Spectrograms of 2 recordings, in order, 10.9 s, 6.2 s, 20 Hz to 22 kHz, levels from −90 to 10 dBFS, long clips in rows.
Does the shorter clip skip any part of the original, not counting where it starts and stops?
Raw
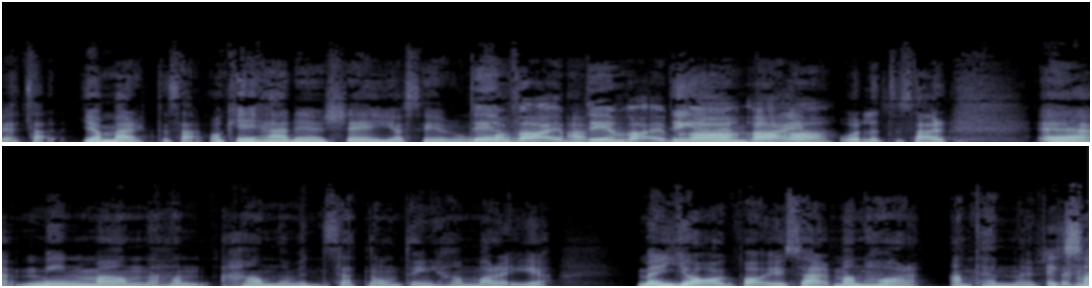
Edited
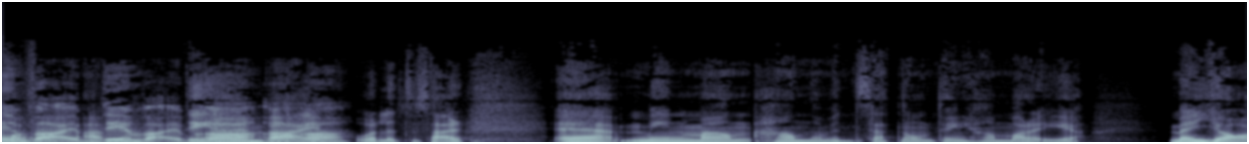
yes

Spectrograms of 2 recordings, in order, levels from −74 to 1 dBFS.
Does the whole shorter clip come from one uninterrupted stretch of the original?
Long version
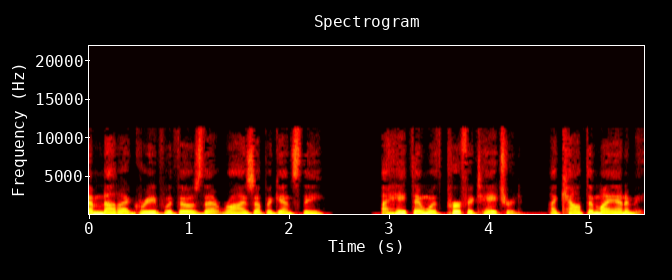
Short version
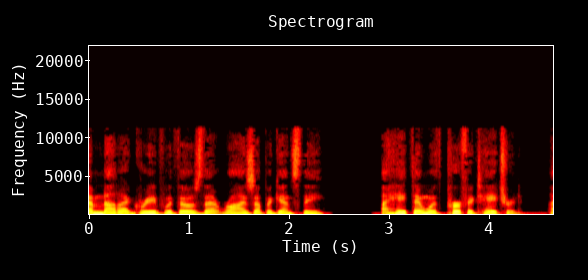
yes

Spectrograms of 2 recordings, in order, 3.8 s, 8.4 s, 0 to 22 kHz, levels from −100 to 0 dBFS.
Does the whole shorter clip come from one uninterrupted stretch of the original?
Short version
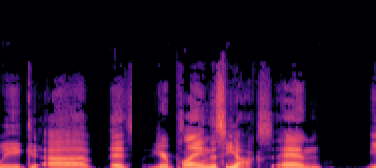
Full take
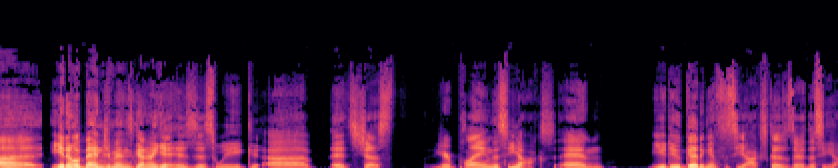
no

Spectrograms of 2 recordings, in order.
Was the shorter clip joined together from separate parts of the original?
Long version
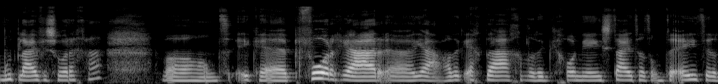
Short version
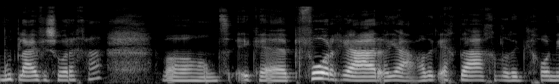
yes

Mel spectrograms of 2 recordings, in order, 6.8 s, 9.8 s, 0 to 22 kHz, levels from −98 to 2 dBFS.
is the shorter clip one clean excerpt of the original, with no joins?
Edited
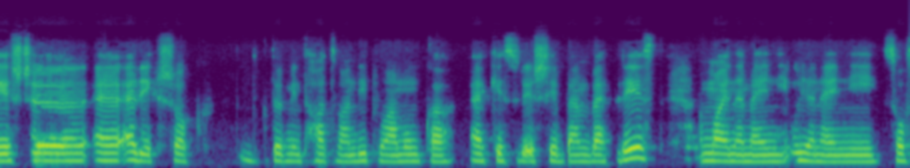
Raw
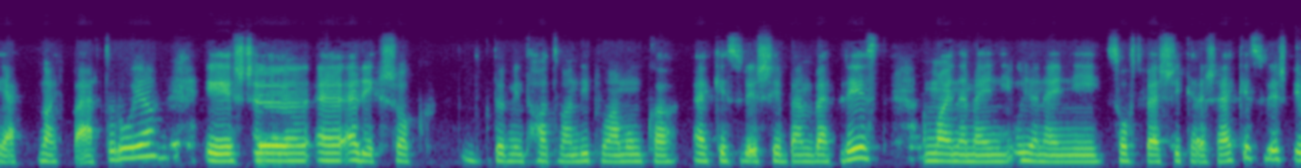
yes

